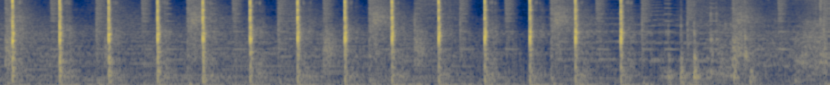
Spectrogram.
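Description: Quick, evenly spaced metal taps, about four a second, as a screwdriver is driven against the fuel pump's lock ring to turn it tight, with music underneath.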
